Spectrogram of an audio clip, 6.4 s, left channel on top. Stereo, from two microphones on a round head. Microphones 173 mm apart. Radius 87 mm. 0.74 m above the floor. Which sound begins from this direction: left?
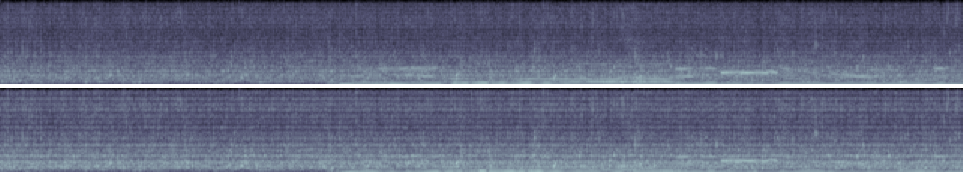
Singing, at 2.2 s.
